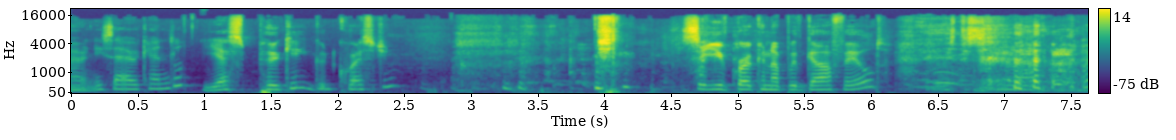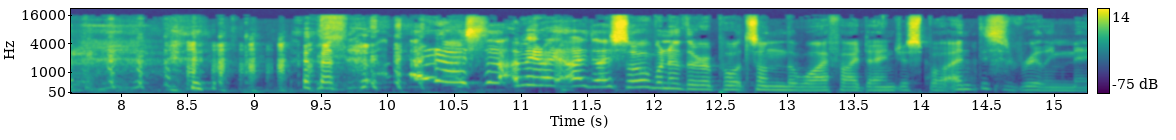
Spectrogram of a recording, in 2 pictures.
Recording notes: Answer questions on current events from the audience at the Soho Theatre in London.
